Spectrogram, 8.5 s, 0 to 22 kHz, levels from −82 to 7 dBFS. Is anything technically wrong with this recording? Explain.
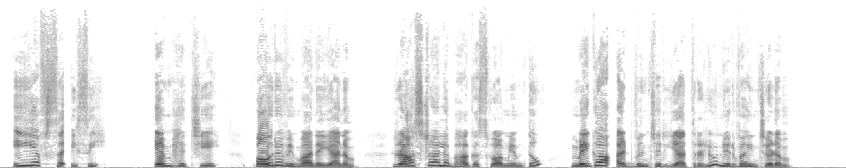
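Yes, there are two separate faults in this speech.

From 2.58 to 2.68 s there is hard clipping. The level going into one stage of the chain ran about 4 dB past what that stage could carry, so the tops of the loudest waveform peaks were sheared off flat. Those squared-off peaks generate harmonics high above the speech itself, and this short burst of overload is heard as a gritty crackle riding on the loud syllable.

From 6.44 to 6.50 s a corrupt frame was decoded. A few compressed frames arrived with damaged bits, and the decoder rendered them rather than concealing them, so misread values placed energy at frequencies where the speech had none. The error peaks at around -20 dBFS and lasts only about 60 ms, coming through as a brief synthetic chirp or noisy blip laid over the speech.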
